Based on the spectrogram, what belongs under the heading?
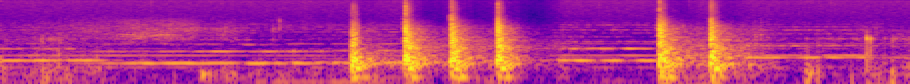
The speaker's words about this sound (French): On frappe à la porte.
